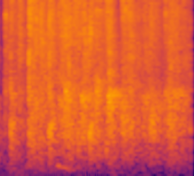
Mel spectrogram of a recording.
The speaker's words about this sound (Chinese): 是不是给我们伊丝碧媞一个热烈掌声？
